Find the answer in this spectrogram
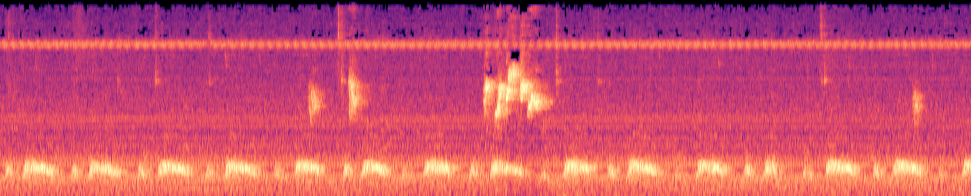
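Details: Zebra dove of the Kelantan type: soft low cooing in short rounded notes, about seventy a minute and unevenly spaced, with brief higher chirps from another bird and a steady high whine behind.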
